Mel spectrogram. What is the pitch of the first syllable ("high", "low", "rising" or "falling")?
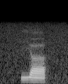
high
